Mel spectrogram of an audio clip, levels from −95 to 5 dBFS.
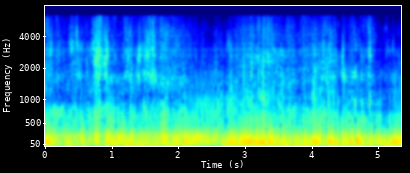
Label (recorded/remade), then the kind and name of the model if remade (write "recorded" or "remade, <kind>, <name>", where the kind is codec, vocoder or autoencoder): remade, vocoder, Vocos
